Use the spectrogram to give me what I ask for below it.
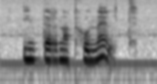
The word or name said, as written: internationellt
